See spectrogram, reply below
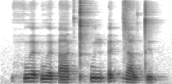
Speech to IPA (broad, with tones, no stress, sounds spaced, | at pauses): h u˧ ə̯ ʔ u˨˩ ə̯ ʔ aː˨˩ k̚ t̪ʰ u˧ n ʔ ə˦˥ t̚ z a˧˩ w t̪ ɨ˨˩ p̚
